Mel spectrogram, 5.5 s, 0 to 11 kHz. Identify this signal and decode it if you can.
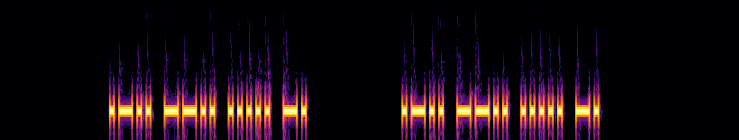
Morse code, heard as a keyed tone, about 36 wpm, 700 Hz. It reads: LZ5N LZ5N
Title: DXCC-100 Call Signs - 4 Characters - Repeated 2x - 35wpm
